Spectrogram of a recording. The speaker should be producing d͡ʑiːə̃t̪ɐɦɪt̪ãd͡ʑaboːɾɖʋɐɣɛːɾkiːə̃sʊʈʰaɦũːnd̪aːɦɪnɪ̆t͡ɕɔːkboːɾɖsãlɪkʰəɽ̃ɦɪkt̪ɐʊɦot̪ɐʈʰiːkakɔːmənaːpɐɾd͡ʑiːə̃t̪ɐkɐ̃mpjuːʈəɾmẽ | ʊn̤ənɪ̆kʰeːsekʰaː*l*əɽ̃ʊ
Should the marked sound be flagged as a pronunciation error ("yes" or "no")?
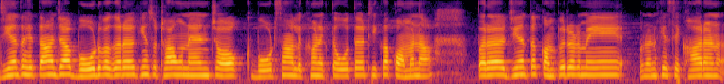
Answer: yes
